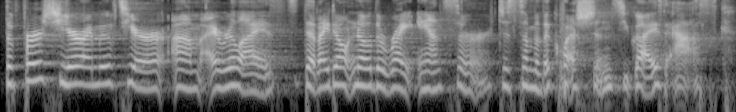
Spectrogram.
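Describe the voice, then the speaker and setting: A woman's voice: fairly high pitch, a little slow, few pauses, a bit bright. A woman in her forties doing a chatty, self-deprecating stand-up comedy set at a conference on a handheld microphone. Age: 40s. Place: women's conference hall. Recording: reverberant hall sound.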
